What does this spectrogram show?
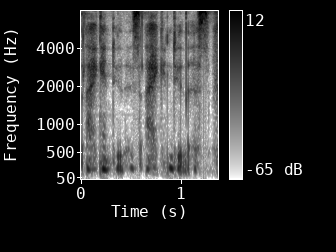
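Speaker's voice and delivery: mantra sinking into a breathy whisper; fading to a whisper. Retold or imitated. Mom repeating her son's mantra, fading to a whisper.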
